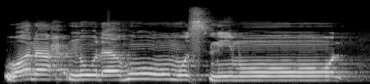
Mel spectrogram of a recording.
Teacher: نحن کا ہا کو حلق سے نکالنا ہے، لہو کے ہا کو کھینچ کر کے پڑھنا ہے۔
